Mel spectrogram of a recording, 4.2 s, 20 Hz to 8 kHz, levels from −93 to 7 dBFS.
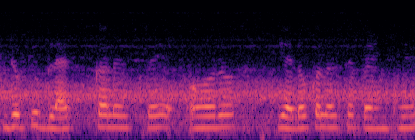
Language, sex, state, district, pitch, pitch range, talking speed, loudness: Hindi, female, Bihar, East Champaran, 205 Hz, 195-215 Hz, 160 wpm, -28 LUFS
